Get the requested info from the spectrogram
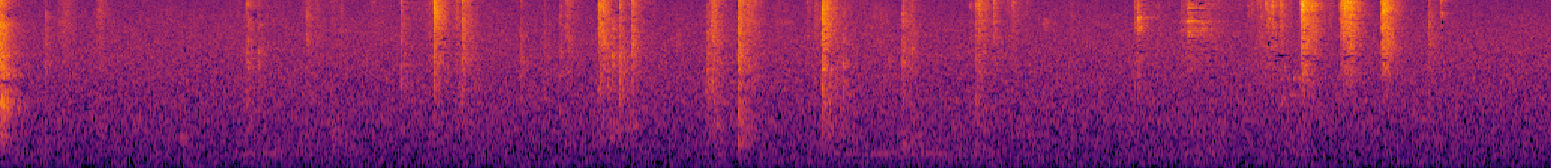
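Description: Small, irregular clicks and light crinkling as a double-edge razor blade is unwrapped from its paper wrapper and loaded into a Gillette Super Speed twist-to-open safety razor, with a dozen or so sharp ticks scattered through.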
